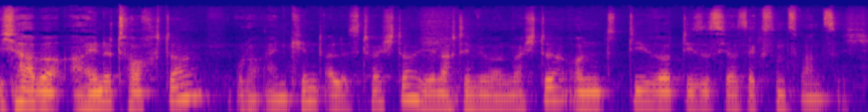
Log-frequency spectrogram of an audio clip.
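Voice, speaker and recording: Lively in intonation, a man talks at a fairly low pitch in a plain, everyday voice. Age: 40s. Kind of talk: interview answers.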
